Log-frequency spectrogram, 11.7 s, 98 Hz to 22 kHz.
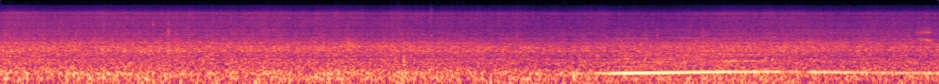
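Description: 1979 Jaguar XJ-S pre-HE with a five-speed manual conversion being driven: a steady, loud low engine drone and road rumble fill the cabin throughout, with a faint rising tone late on and wind noise, no clear talk.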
